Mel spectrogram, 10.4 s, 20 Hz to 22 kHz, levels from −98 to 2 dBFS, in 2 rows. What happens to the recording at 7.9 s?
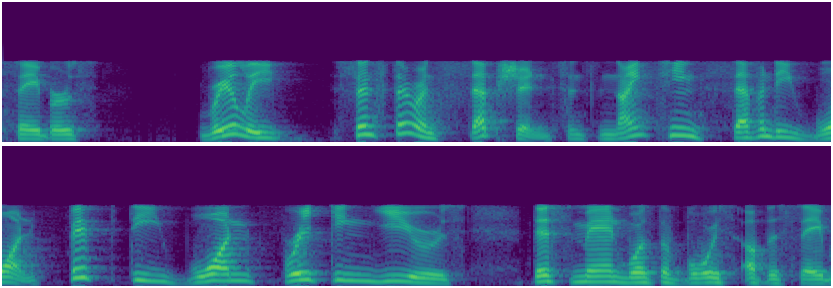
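Nothing goes wrong at 7.9 s; the speech carries on intact through that moment, still in the same narrow telephone band as the G.711 coding around it.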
